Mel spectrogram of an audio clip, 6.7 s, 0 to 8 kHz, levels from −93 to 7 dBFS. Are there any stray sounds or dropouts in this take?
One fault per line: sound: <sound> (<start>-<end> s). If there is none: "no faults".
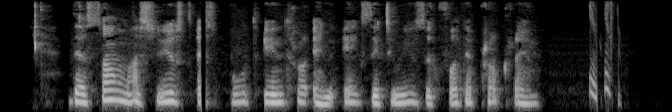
sound: dropout (2.0-2.1 s)
sound: chirp (5.9-6.2 s)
